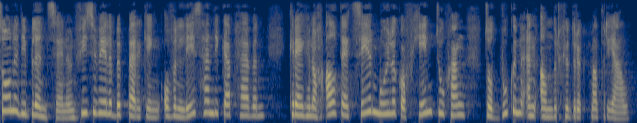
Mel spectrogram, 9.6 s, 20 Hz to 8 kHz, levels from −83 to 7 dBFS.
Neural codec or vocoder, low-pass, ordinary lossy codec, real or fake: none; 7.2 kHz; none; real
